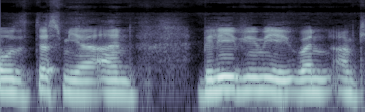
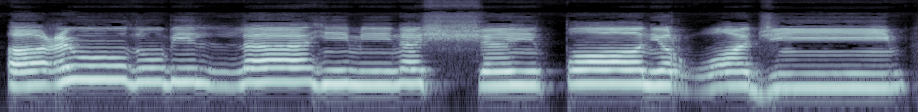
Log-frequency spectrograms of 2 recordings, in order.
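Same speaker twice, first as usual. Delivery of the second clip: higher, sustained chanting tone; Quranic recitation; 5 semitones higher, 3 dB louder than usual. Shown as a demonstration. Recites for the students.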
